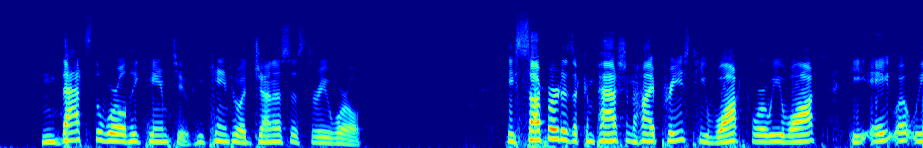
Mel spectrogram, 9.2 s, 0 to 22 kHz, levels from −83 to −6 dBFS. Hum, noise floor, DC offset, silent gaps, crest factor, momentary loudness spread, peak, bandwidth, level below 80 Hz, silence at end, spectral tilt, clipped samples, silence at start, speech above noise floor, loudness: none; -82 dBFS; under 0.1%; none; 20 dB; 13 LU; -16 dBFS; 15.5 kHz; -62 dBFS; 0 s; -7 dB/octave; under 0.1%; 0.45 s; 47 dB; -36 LUFS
